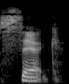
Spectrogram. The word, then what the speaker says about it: sic: Next, let's talk about sick, which is spelled S-I-C.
